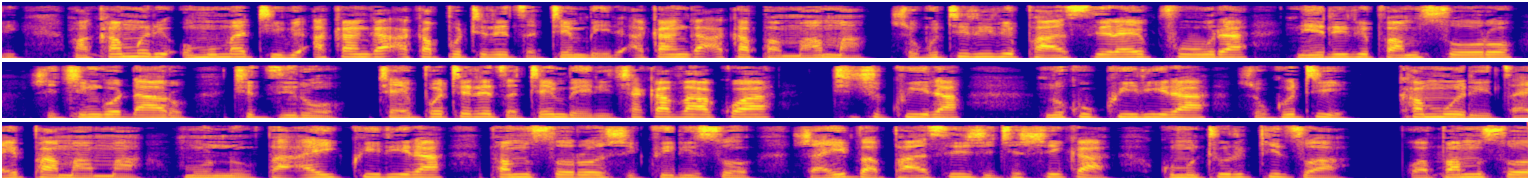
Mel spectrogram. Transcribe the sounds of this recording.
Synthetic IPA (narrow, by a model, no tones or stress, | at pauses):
makamuɾiʔo̞mumatʰiʋiʔakaŋɡaʔakapo̞te̞ɾe̞d͡zate̞mbe̞ɾiakaŋɡaːkapamaːmaʐ̥o̞k̬utiriripasiɾaip͡fuːɾane̞ɾiripamuso̞ɾo̞ | ʐ̥it͡ʃiŋɡo̞ɗaːɾo̞t͡ʃid͡ziɾo̞t͡ʃaipo̞te̞ɾe̞d͡zate̞mbe̞ɾit͡ʃakaʋakwa | t͡ʃit͡ʃikwiɾa | no̞kukwiɾiɾaʐ̥o̞k̬uti | kʰamuɾid͡zaipamaːma | mun̤upaʔːikwiɾiɾapamuso̞ɾo̞ʐikwiɾiso̞ | ʐ̥aib͡vapasiʐit͡ʃiʂika | kumuturikid͡zwa | wapamuso̞ːroo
